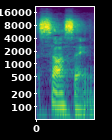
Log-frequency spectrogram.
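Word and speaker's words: 사생: They're pronounced in Korean as saesang, so you might hear that phrase being thrown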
